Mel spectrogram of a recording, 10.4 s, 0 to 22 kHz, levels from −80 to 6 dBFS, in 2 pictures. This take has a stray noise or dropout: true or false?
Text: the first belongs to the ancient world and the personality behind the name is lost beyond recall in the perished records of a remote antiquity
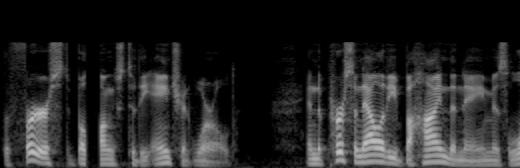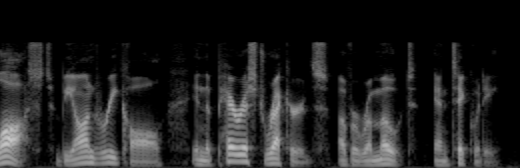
true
